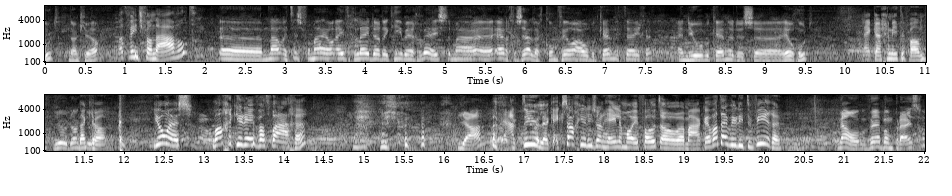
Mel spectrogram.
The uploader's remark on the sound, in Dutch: Sponsorringen Special vanuit de AFAS LIVE.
